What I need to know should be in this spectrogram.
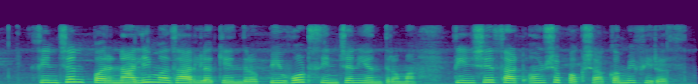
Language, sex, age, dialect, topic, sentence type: Marathi, female, 25-30, Northern Konkan, agriculture, statement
